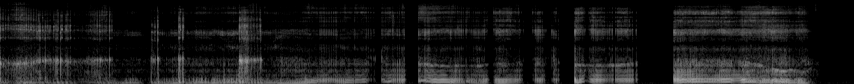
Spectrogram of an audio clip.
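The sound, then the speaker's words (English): A voice imitates heavy snoring: a long run of rough, rumbling snorts and purring rasps in uneven bursts with short breaks between them, fairly loud throughout. “Went on for ages about snoring. The minute after he goes, all right, so no snoring. Next minute you hear,”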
